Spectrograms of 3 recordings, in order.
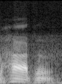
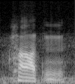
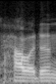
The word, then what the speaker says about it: Hawarden: and not so much Harden in fact when I first came to this area I couldn't even pronounce it I thought it was howardan or haarden it isn't a Welsh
